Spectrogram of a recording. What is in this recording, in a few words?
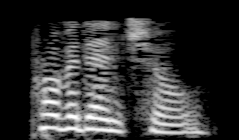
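"providential", English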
